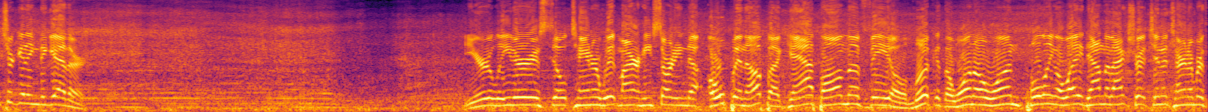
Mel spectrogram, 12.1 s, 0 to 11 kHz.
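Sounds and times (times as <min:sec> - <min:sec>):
race car engines running: 0:00.0 - 0:12.0.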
